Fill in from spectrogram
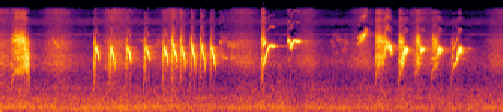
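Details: Cucak ranting bulbul training song meant to make birds sing: a fast series of sharp chips, a rising whistled slur, then another rapid run of clipped notes, all high-pitched and crisp.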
